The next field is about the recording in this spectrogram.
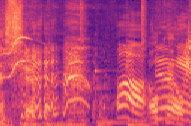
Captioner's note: muted laughter LOL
